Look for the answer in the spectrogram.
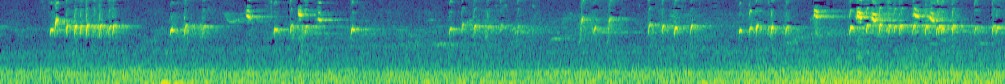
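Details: Female European goldfinch calling to males, which are said to dance in response: bursts of fast, high twittering and jingling notes in short phrases separated by brief gaps.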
